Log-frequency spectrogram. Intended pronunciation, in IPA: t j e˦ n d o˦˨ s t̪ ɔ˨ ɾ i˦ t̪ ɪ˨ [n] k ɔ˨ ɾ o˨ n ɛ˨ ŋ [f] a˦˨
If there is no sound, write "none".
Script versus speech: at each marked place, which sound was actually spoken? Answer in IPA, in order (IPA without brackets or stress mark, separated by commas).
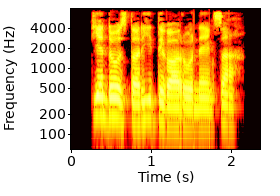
none, s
